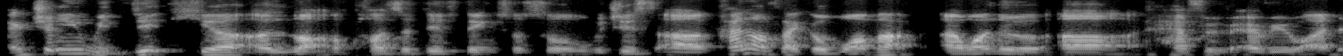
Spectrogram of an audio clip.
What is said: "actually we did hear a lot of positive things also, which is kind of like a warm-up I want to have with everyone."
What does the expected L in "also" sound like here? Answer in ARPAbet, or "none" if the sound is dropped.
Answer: none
